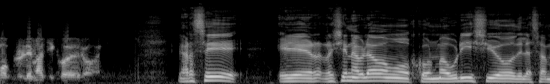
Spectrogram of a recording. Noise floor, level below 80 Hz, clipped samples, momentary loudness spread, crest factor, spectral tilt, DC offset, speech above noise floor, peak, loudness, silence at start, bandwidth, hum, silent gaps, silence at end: -51 dBFS; -64 dBFS; under 0.1%; 8 LU; 14 dB; -5 dB/octave; under 0.1%; 31 dB; -6 dBFS; -20 LUFS; 0 s; 16 kHz; none; none; 0 s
